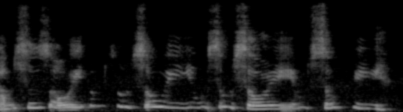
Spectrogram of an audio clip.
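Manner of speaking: high, soft, whimpering apology; squeaky, tearful pleading that fades; Trixie. Acted. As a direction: repeat it in a tiny panicked voice. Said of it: "Trixie's bopping about, going like this".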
